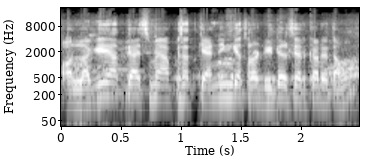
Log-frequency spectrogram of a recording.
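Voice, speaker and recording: There is noticeable background noise. A man speaks at a high pitch. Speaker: travel vlogger. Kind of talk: vlog narration. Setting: on a train and station platform. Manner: fast.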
